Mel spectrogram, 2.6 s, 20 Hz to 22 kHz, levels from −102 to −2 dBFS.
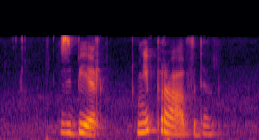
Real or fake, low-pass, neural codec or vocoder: real; 7.2 kHz; none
